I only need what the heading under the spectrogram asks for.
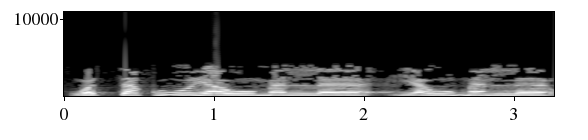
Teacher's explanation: يوما لا تنوين بعد لام ادغام كامل لكن بدون غنة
